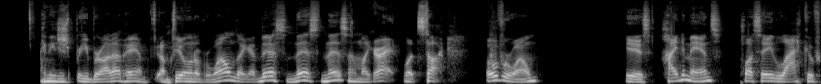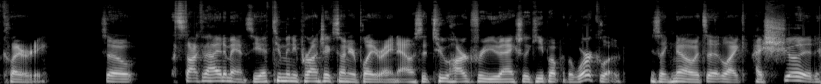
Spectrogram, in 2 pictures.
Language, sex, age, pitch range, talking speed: English, male, 20-39, 125-160 Hz, 265 wpm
